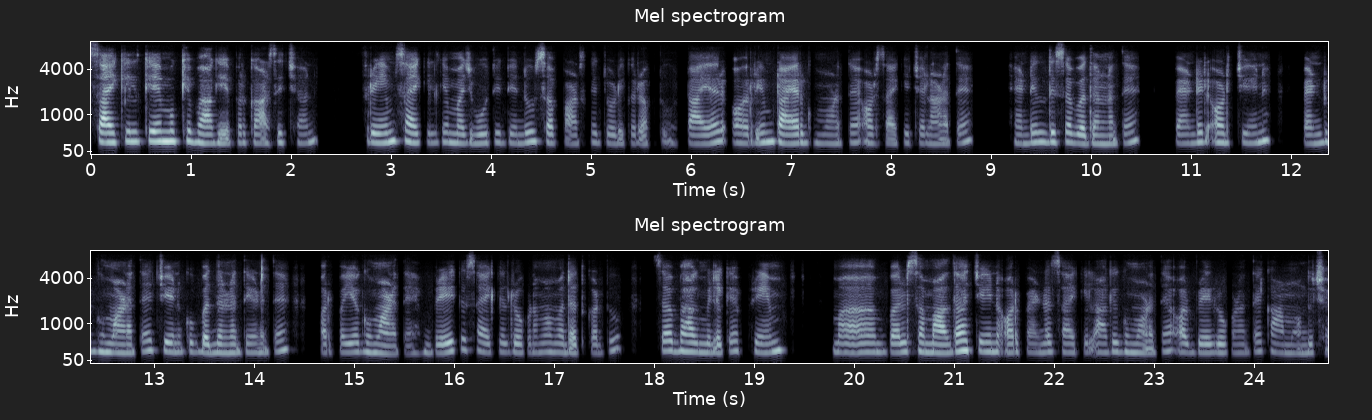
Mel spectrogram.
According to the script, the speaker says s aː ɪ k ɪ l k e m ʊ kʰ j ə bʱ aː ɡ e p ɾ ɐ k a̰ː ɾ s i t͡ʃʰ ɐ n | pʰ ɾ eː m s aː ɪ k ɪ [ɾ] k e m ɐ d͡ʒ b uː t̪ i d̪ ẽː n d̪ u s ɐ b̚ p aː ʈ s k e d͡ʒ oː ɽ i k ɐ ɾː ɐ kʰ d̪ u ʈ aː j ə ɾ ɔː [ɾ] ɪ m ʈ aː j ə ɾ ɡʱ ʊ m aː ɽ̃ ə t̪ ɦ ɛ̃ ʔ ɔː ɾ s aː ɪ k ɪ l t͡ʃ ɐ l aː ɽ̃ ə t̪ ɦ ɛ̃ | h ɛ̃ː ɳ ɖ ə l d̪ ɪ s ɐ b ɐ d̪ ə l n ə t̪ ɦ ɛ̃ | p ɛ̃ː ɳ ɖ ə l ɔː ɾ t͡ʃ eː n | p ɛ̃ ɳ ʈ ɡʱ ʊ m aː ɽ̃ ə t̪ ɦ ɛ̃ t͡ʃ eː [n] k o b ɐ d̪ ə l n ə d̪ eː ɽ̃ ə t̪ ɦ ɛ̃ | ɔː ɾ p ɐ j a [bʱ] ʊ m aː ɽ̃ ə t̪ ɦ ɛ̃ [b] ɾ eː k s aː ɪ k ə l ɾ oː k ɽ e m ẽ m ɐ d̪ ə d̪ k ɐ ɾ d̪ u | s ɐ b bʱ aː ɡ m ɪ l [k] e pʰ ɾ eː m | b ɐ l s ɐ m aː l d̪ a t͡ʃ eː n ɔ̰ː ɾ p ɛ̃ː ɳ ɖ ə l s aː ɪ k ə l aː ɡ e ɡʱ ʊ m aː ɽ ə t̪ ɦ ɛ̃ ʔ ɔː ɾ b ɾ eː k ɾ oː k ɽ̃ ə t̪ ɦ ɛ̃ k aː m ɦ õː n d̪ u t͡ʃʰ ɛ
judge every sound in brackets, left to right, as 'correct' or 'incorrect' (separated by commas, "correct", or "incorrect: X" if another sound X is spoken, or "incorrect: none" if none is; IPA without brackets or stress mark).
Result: incorrect: l, incorrect: ɾː, correct, incorrect: ɡʱ, correct, correct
